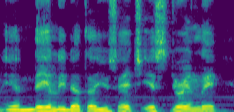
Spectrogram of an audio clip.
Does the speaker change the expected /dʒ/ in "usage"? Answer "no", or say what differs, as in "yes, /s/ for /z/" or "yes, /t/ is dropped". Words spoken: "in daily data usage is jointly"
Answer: yes, /tʃ/ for /dʒ/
